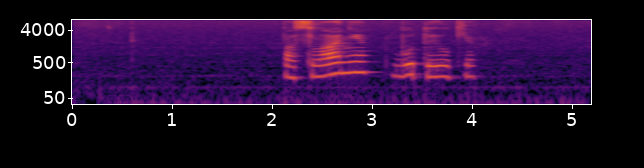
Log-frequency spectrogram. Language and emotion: Russian, neutral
